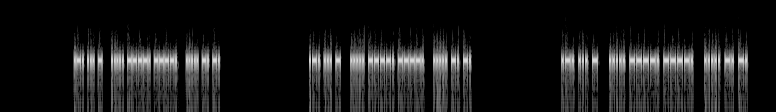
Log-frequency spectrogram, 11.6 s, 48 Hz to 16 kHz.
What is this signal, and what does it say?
Morse code, heard as a keyed tone, about 51 wpm, 700 Hz. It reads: RST 599 5NN RST 599 5NN RST 599 5NN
